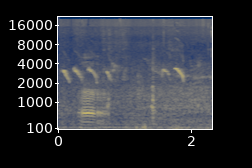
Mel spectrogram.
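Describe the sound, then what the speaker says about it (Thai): Backyard chickens kept in a small 5 by 6 metre pen cluck and chirp nearby in short repeated calls, with one louder squawk early on and a steady outdoor background hum. "ไก่เฮาก็ประมาณนี้เด้อพี่น้องเด้อ"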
